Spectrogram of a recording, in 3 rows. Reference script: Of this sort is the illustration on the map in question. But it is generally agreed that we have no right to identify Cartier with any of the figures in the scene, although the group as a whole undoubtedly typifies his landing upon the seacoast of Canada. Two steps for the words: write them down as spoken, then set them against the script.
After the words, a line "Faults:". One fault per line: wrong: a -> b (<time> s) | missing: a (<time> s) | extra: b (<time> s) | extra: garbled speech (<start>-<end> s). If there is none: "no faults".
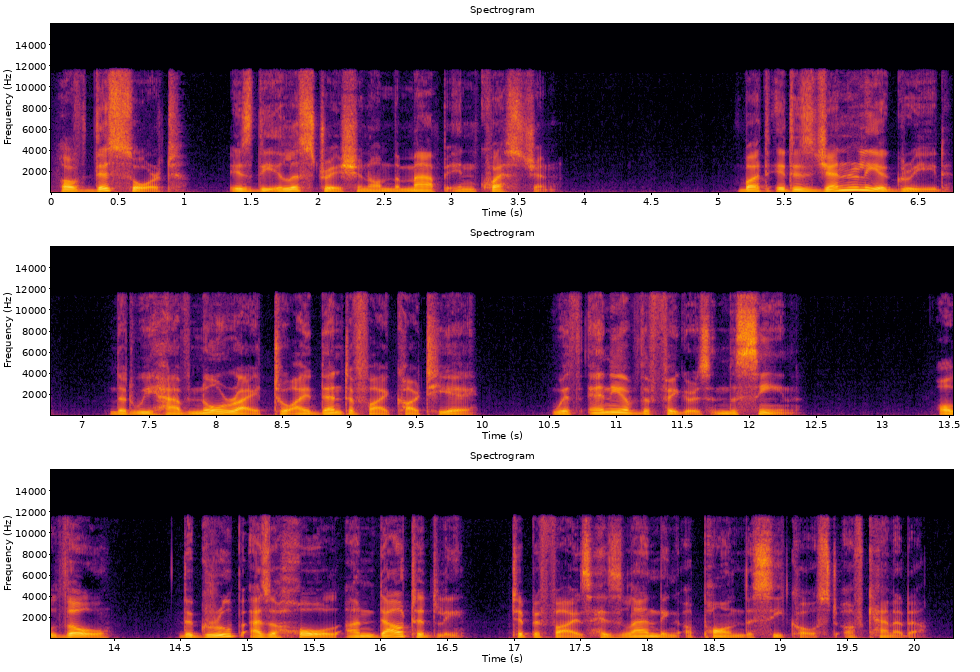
Of this sort is the illustration on the map in question. But it is generally agreed that we have no right to identify Cartier with any of the figures in the scene, although the group as a whole undoubtedly typifies his landing upon the seacoast of Canada.
Faults:
no faults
